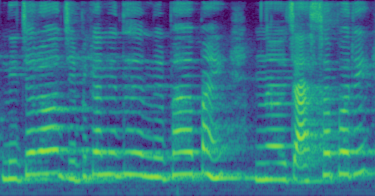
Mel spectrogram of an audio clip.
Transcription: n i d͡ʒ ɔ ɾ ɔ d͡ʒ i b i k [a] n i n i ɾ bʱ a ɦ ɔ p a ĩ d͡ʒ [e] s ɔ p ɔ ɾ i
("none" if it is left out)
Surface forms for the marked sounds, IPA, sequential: a, a

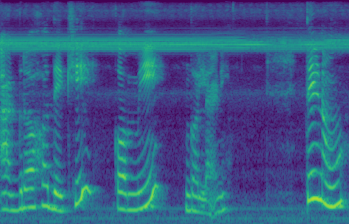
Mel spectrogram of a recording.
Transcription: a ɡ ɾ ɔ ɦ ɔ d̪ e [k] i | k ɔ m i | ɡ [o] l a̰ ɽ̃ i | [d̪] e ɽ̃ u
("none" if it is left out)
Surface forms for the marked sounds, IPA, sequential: kʰ, ɔ, t̪

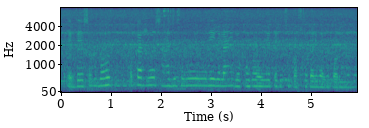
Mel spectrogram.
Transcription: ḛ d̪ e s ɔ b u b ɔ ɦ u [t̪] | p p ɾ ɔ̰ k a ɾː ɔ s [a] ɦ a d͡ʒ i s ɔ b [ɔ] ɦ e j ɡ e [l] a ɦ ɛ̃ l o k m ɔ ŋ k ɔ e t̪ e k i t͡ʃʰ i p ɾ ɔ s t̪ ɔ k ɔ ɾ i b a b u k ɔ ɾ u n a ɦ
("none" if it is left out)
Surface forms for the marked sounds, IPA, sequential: t̪, a, u, l

